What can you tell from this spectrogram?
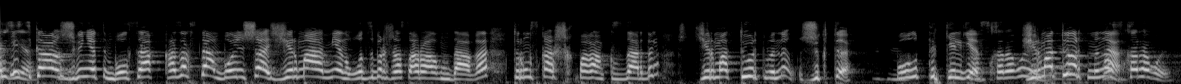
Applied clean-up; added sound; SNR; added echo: none; none; none; none.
